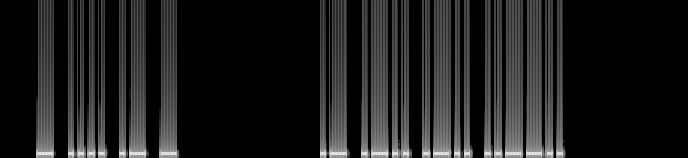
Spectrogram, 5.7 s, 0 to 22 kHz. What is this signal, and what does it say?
Morse code, heard as a keyed tone, about 28 wpm, 700 Hz. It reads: THAT ALL?
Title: 4x Word-Spacing - Sentences from Top 200 Words - 28wpm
